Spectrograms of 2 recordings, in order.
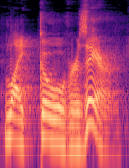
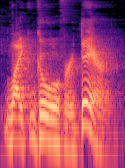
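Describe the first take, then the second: First: 'There' begins with a z sound. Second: 'There' begins with a d sound. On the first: The speaker's native language is European French. "European French speakers will fix it by using Z" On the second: The speaker's native language is Quebec French. "Quebec French speakers, on the other hand, will get around it by using D"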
